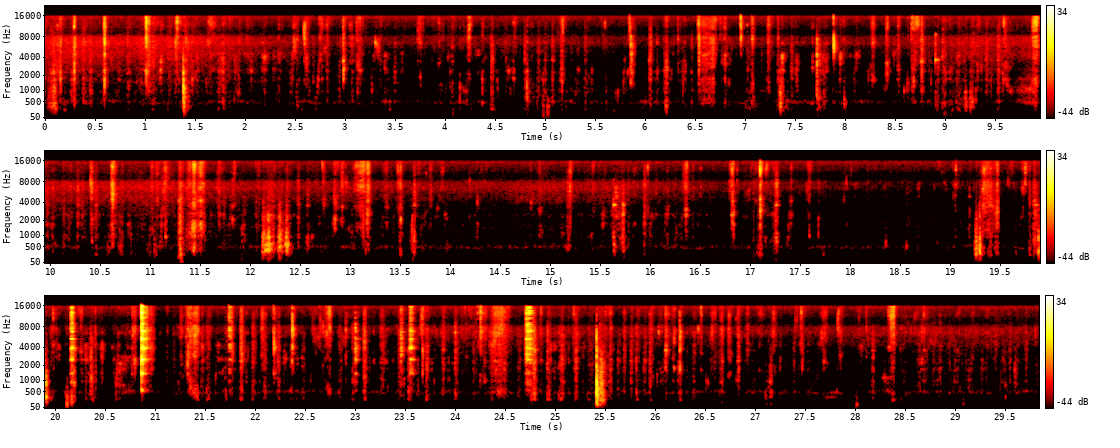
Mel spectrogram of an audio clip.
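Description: Chewing and mouth sounds of people eating sushi rolls, with scattered clicks and taps of wooden chopsticks on the board and soy-sauce dish; a few taps stand out louder than the rest.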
